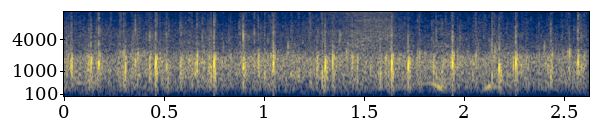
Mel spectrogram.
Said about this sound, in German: Ja, gerne nochmal einen Applaus dafür.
